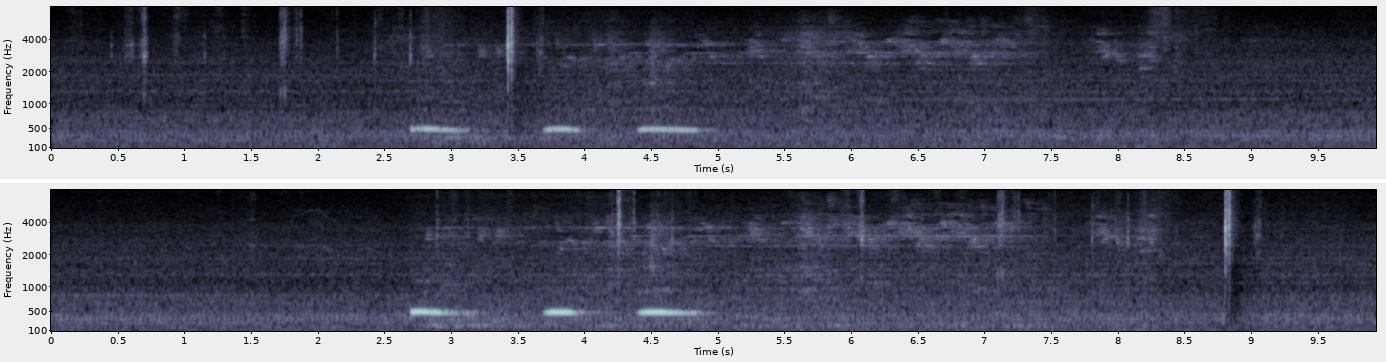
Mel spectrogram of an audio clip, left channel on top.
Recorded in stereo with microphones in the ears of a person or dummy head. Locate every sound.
2.7 s a bird: 15° right (ahead or behind), 1.0 m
